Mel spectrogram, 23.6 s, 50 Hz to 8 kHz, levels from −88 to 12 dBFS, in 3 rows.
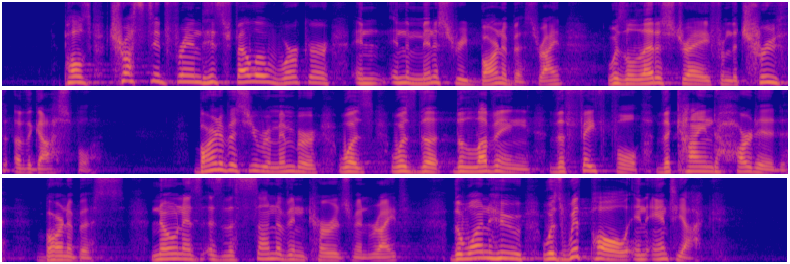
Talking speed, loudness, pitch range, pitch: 130 wpm, -27 LUFS, 145-190 Hz, 165 Hz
